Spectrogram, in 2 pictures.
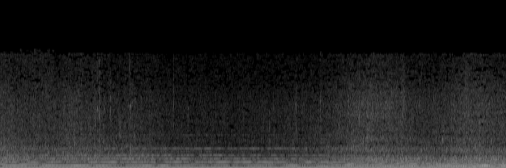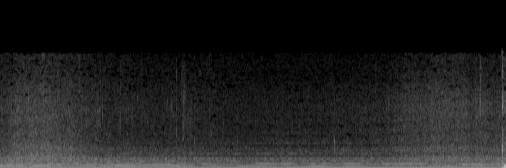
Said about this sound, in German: Schaue nun auf das Meer und beobachte genau die Wellen, wie sie sich aufbauen und brechen.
